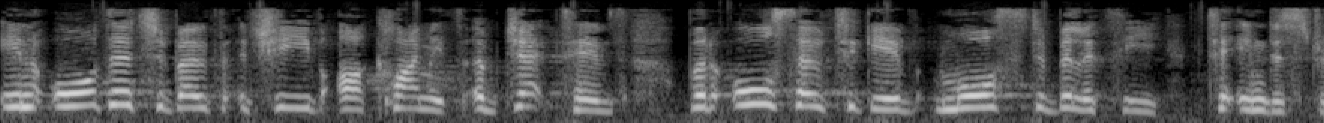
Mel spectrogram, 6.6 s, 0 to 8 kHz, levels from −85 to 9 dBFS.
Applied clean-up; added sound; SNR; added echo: neural separator model SepFormer DNS4.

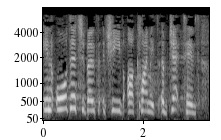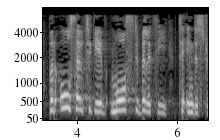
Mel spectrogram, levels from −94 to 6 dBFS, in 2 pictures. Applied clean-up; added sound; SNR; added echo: none; none; none; none.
